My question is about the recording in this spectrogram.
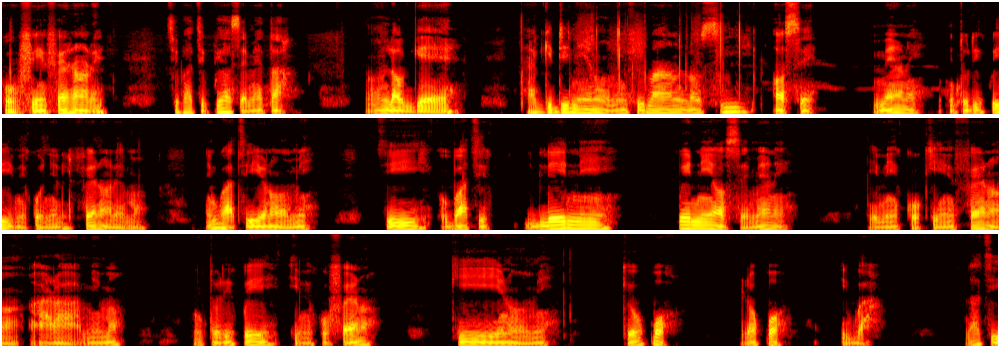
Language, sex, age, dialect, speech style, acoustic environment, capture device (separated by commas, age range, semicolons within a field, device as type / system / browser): Yoruba, male, 35-44, Nigeria - Ibadan, happy, people talking, mobile / Linux / Chrome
